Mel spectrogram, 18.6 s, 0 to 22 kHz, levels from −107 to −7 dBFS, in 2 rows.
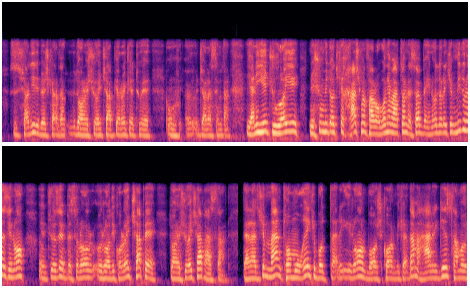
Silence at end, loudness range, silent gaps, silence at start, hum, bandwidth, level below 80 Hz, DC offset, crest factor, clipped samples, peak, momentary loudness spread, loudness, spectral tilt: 0 s; 6 LU; none; 0.15 s; none; 8.6 kHz; -54 dBFS; under 0.1%; 20 dB; under 0.1%; -4 dBFS; 12 LU; -23 LUFS; -4.5 dB/octave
